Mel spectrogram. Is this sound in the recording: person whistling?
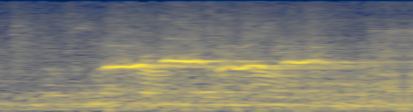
yes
